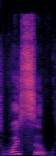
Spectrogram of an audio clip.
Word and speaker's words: whistle: This is silent T and the word is whistle. Here T is silent.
